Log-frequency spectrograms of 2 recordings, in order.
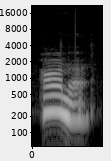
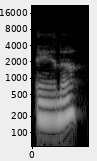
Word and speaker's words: Anna: give you my pronunciation you say Anna not Anna on for two seconds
